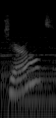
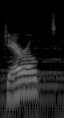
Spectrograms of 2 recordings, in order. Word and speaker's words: Geralt: Oh, Gerald? He said something. Also, I keep pronouncing his name wrong. I know it's Geralt.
